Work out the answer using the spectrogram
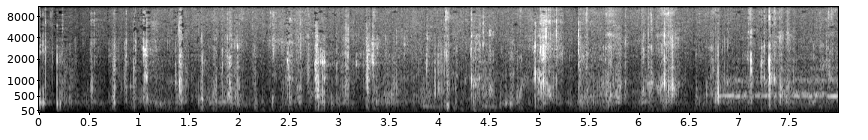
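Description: Close-miked biting and chewing of a home-baked mochi bun with a crispy crust, heard as crackly crunches and many small wet mouth clicks as the chewy dough is worked.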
